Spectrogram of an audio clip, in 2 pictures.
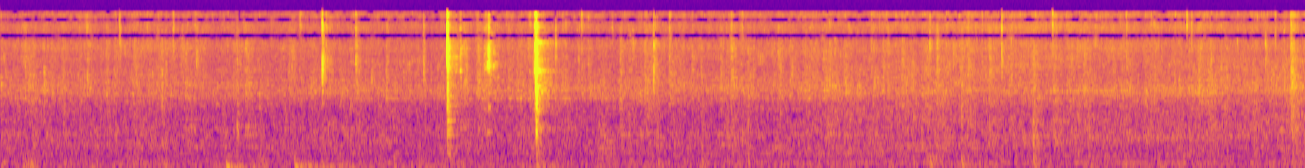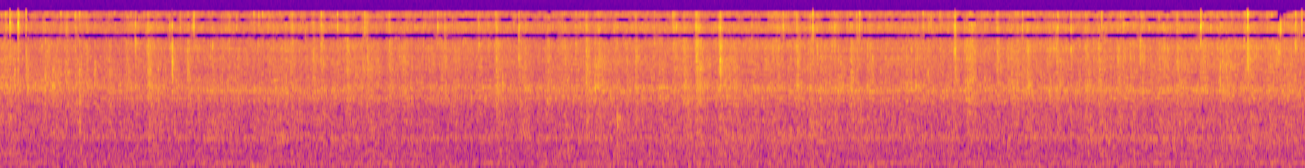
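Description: Heavy thunderstorm rain falling steadily, heard as an even hiss, with a few sharp clicks and knocks about two to four seconds in.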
